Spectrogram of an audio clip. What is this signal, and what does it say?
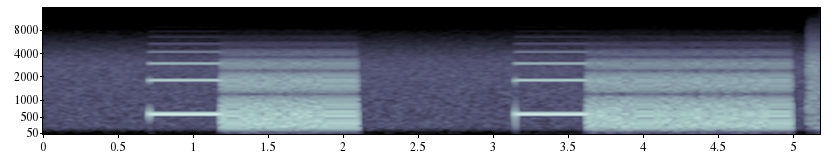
POCSAG pager data (1200 baud), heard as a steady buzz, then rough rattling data, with a squelch burst at the end.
